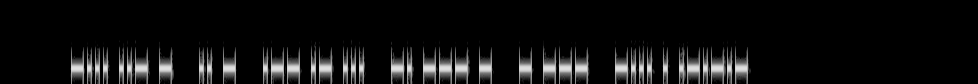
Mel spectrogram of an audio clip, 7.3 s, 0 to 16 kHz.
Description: Morse code, heard as a keyed tone, about 40 wpm, 700 Hz. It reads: BUT IT WAS NOT TO BE.
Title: Sentences from Top 600 Words 40wpm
